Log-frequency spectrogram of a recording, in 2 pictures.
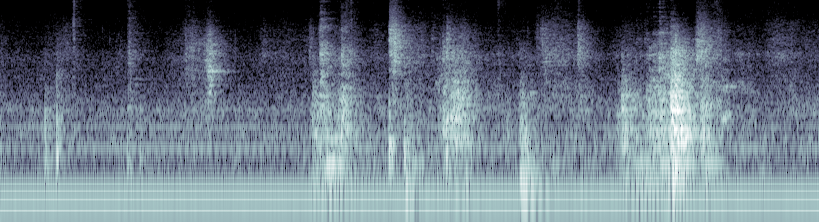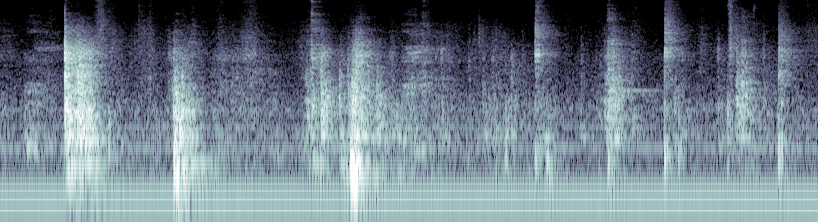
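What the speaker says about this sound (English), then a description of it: "So I'm going to grab this drawer and get it in here, and let's see how it's going to fit." A wooden drawer is pushed and knocked into a camper trailer cabinet, giving a string of irregular wooden thumps, scrapes and sliding bumps, close and fairly loud, with no talking.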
